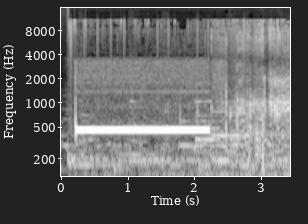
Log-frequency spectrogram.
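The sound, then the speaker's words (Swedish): A steady telephone dial tone on a family's wiretapped phone line hums loudly for about two seconds, then cuts off as the line clicks and opens with faint background noise. “Familjens telefon avlyssnas dygnet runt. Samtalen från kidnapparna kan ge viktiga ledtrådar.”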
